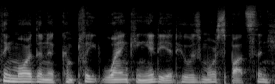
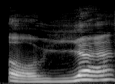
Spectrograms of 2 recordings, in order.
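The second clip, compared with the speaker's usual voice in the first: genie retort; 4 semitones higher, 7 dB louder than usual. Acted.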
